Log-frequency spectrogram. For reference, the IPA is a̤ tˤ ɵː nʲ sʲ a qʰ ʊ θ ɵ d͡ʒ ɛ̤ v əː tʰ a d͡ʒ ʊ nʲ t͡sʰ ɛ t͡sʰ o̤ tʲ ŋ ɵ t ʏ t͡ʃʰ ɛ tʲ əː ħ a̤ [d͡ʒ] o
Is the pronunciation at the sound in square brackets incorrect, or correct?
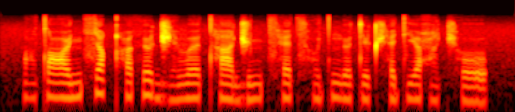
incorrect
